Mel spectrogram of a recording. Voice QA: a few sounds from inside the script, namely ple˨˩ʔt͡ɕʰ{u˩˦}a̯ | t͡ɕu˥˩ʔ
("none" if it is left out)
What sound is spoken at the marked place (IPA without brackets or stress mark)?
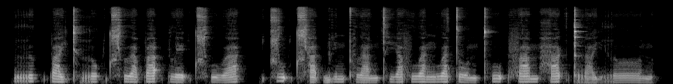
u˩˦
